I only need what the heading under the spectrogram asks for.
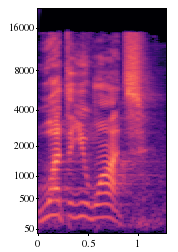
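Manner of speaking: hostile, angry voice, loud and high. Narrating a story, a voice answers a knock at the castle door: angry voice. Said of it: "an angry voice answers".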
